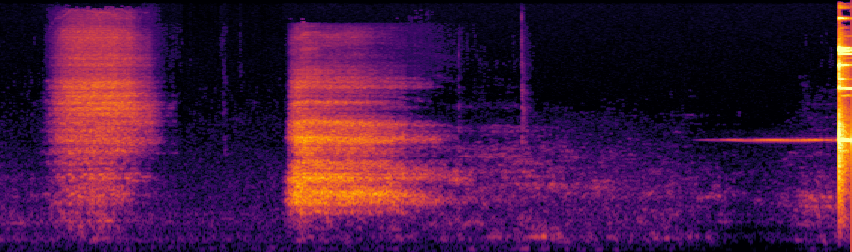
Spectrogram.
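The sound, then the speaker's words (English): Deep breaths during a guided breathing exercise: two soft, airy breath sounds separated by a pause, the second longer and somewhat louder than the first, followed after a long silence by a brief sharp noise at the very end. “I just took one deep breath. Let's do two more.”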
